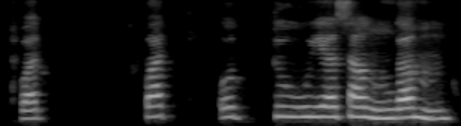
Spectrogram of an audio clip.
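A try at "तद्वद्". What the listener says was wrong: And the third line again, on the same portion, you're saying Tvad, you're saying Twa, it is Tad, Tadvad. Tadvad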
